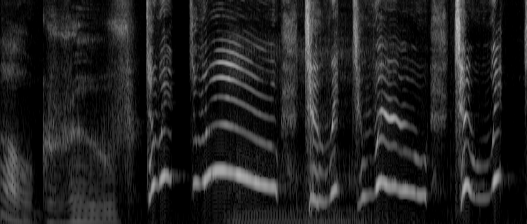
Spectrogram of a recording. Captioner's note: Tula hooting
